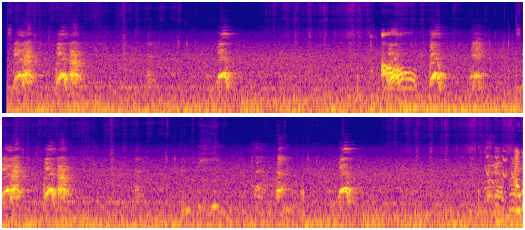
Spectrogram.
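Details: Chow Chow puppy trying and failing to jump, letting out short, high yips in irregular bursts, sometimes in quick pairs, over a constant low rumble of background noise with faint speech.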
